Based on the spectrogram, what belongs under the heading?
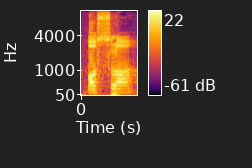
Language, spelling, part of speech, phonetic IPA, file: Czech, Oslo, proper noun, [ˈoslo], Cs-Oslo.ogg
- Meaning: Oslo (a county and municipality, the capital city of Norway)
